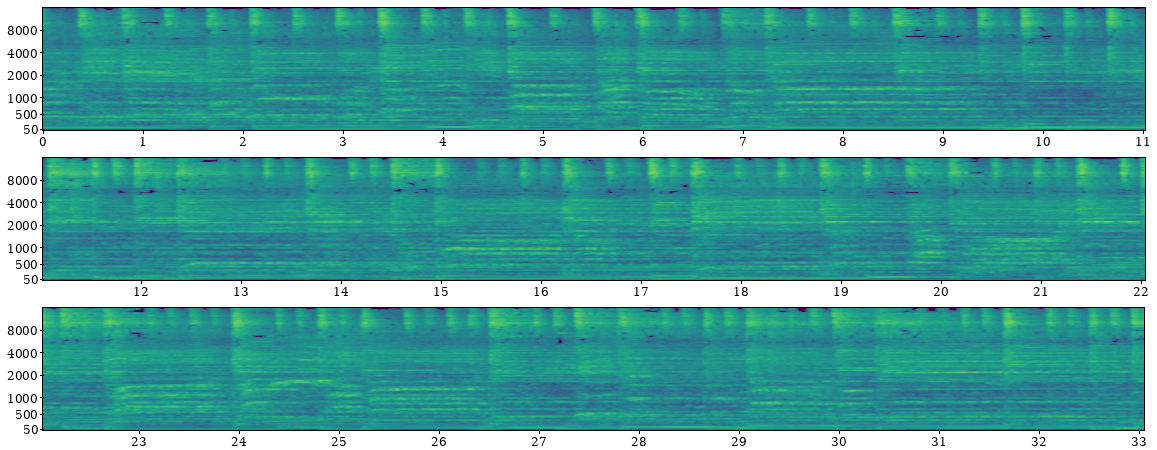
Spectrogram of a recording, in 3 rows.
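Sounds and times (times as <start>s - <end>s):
choir singing a hymn: 0.0s - 10.2s, 11.4s - 33.0s
low instrumental accompaniment: 0.0s - 33.0s.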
